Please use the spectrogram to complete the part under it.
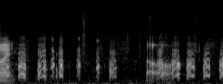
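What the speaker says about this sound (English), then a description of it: "Oh, big red chicken, come here." A big red chicken clucks close by in a quick series of short, choppy calls, loud and clear with no voices over it.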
